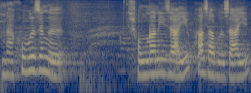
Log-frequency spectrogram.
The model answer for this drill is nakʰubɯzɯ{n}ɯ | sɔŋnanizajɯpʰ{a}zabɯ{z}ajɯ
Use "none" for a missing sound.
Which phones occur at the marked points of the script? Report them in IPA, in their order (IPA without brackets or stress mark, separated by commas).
ŋ, a, z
